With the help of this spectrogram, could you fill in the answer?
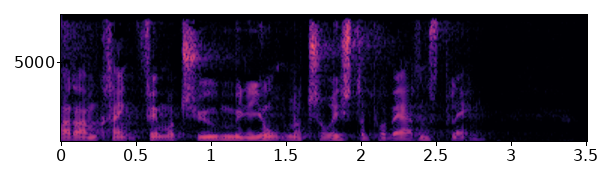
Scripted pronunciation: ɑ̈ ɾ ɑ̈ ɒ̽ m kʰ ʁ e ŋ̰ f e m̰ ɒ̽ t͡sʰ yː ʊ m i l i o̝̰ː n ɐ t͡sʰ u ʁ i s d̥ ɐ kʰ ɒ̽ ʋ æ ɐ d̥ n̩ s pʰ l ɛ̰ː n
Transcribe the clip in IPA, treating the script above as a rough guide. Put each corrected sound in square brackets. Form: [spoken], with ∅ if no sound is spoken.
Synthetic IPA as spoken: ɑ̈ ɾ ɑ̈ ɒ̽ m kʰ ʁ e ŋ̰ f e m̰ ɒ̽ t͡sʰ yː ʊ m i l i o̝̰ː n ɐ t͡sʰ u ʁ i s d̥ ɐ [pʰ] ɒ̽ ʋ æ ɐ d̥ n̩ s pʰ l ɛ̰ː n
